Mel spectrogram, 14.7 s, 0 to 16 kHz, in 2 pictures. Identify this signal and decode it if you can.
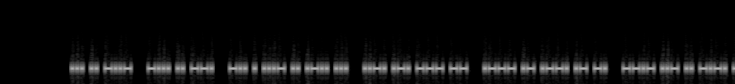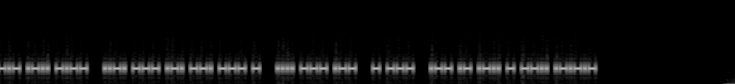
Morse code, heard as a keyed tone, about 52 wpm, 700 Hz. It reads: SIX BIG DEVILS FROM JAPAN QUICKLY FORGOT HOW TO WALTZ.
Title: Pangram Challenge v2 - 50wpm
